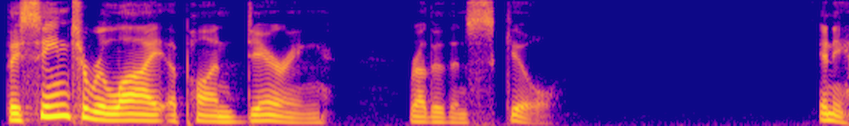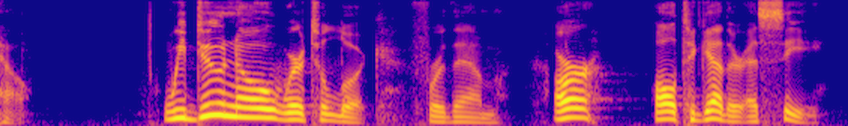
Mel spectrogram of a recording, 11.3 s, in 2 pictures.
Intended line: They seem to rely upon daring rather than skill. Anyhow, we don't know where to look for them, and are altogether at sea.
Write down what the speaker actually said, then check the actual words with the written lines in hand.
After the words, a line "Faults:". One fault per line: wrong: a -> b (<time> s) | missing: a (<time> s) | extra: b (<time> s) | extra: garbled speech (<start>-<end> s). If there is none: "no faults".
They seem to rely upon daring rather than skill. Anyhow, we do know where to look for them, are altogether at sea.
Faults:
wrong: don't -> do (6.9 s)
missing: and (9.0 s)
